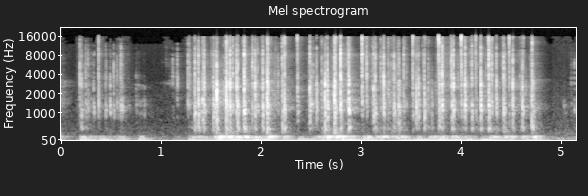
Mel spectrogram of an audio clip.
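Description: Both hands with long red nails type with their fingertips on the keycaps of a full-size white plastic mechanical keyboard with RGB backlight, resting on a pink fluffy pad. A short burst of typing is followed by a brief pause, then a steady run of fast, overlapping clacks. Each keystroke gives a sharp, bright click over a soft low thump and dies away almost instantly.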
